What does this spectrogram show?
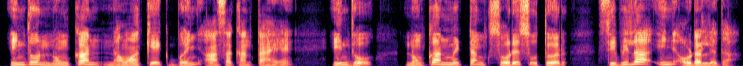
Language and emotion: Santali, surprised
